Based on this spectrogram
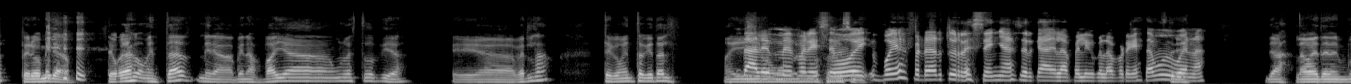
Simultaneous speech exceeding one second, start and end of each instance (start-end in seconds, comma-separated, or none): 7.3-8.7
